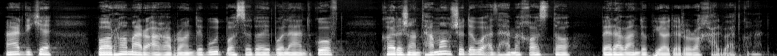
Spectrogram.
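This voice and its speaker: Man calmly reading a literary story. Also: mid-range voice. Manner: measured, steady literary reading. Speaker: narrator. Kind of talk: scripted narration of a short story.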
